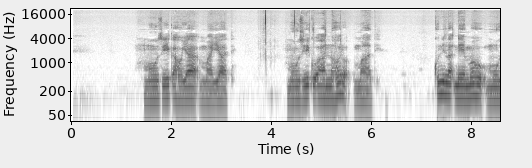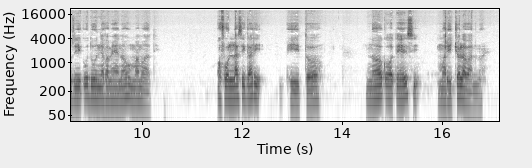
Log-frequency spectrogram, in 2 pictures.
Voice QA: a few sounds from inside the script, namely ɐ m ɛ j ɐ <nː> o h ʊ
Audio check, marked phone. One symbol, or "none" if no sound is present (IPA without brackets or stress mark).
n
